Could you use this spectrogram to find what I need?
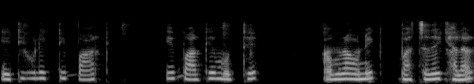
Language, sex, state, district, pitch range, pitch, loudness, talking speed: Bengali, female, West Bengal, Malda, 235-275 Hz, 255 Hz, -28 LUFS, 150 wpm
